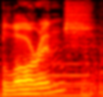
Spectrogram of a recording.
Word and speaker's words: Blorange: And Blorange. Rhymes with orange.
